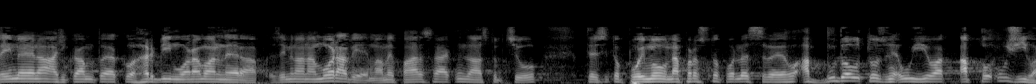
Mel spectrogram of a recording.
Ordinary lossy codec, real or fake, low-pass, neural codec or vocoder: MP3, 24 kbps; fake; 7.2 kHz; codec, 16 kHz, 2 kbps, X-Codec, HuBERT features, trained on balanced general audio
